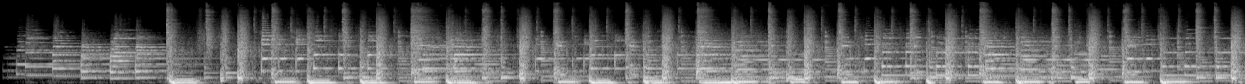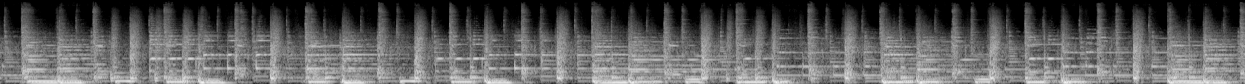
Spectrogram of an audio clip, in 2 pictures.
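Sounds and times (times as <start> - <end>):
instrumental steel band playing: 0.2 - 24.9.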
